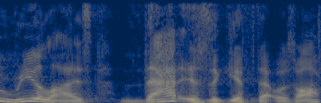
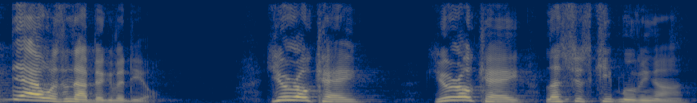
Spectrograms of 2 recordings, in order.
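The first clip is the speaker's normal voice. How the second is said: breezy dismissive brush-off; 5 semitones higher, 9 dB louder than usual. Retold or imitated. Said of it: "He's not like".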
